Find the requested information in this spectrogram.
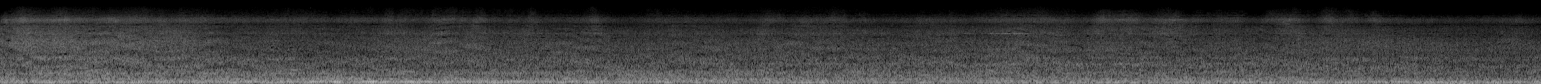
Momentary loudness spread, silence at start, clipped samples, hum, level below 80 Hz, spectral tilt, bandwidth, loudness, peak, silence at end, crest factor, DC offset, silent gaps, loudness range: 4 LU; 0 s; under 0.1%; none; -40 dBFS; -4.5 dB/octave; 16.5 kHz; -31 LUFS; -16 dBFS; 0 s; 14 dB; under 0.1%; none; 3 LU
